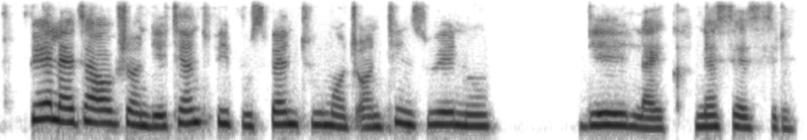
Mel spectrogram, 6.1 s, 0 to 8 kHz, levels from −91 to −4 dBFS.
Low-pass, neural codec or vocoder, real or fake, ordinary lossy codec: 7.2 kHz; none; real; Opus, 16 kbps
